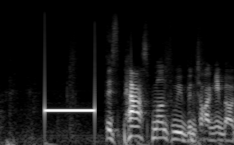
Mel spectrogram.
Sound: beep

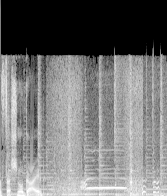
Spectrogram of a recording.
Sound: cheering; laughing

